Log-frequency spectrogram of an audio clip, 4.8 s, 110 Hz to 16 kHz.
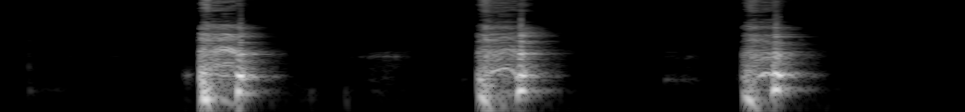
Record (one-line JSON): {"three_cough_length": "4.8 s", "three_cough_amplitude": 32768, "three_cough_signal_mean_std_ratio": 0.27, "survey_phase": "beta (2021-08-13 to 2022-03-07)", "age": "45-64", "gender": "Male", "wearing_mask": "No", "symptom_none": true, "symptom_onset": "12 days", "smoker_status": "Current smoker (11 or more cigarettes per day)", "respiratory_condition_asthma": false, "respiratory_condition_other": false, "recruitment_source": "REACT", "submission_delay": "2 days", "covid_test_result": "Negative", "covid_test_method": "RT-qPCR", "influenza_a_test_result": "Negative", "influenza_b_test_result": "Negative"}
